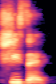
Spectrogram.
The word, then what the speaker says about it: Chise: And as for pronunciation, it is Chise.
